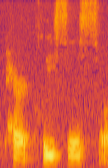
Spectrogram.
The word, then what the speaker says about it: paraklesis: The word exhortation is paraklesis, and I've always pronounced it paraklesis or paraclete,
